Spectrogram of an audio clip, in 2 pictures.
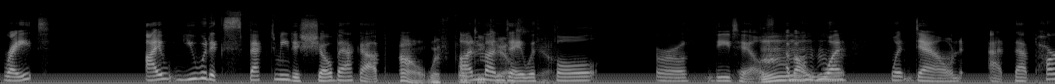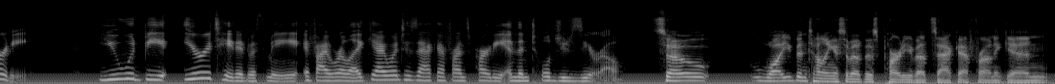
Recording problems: electrical hum; faint; throughout; 60 Hz, 25 dB below the speech

